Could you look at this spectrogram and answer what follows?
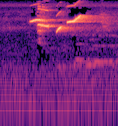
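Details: Oriental magpie-robin decoy bird singing in wild-forest style, used for tutoring young birds: a brief phrase of clear, high whistled notes, a level whistle, then a rising slurred whistle and a fading tail, with quiet low background hum.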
